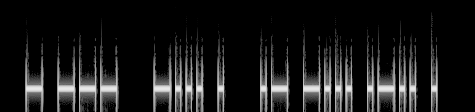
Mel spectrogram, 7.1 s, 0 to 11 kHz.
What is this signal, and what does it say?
Morse code, heard as a keyed tone, about 15 wpm, 700 Hz. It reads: TO BE ABLE
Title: Sets of 3 Words 15wpm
